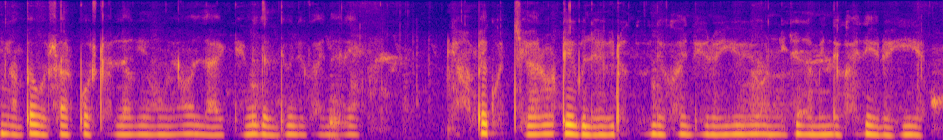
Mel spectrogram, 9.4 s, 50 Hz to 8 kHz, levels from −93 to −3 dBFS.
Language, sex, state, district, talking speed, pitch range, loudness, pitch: Hindi, female, Uttar Pradesh, Hamirpur, 235 wpm, 175-185 Hz, -24 LUFS, 180 Hz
